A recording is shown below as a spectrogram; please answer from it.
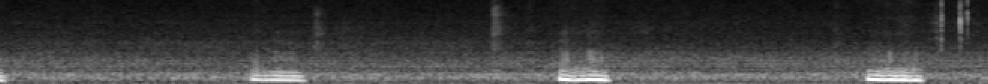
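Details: Snores of a sleeping cat at home, three short low buzzy bursts about two seconds apart, with faint soft clicks in the quiet room between them.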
